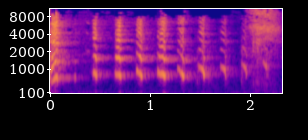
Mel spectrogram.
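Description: A person's high-pitched giggle: a quick run of about nine short laugh pulses, roughly five a second, each dipping slightly in pitch.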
